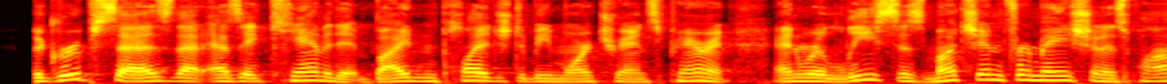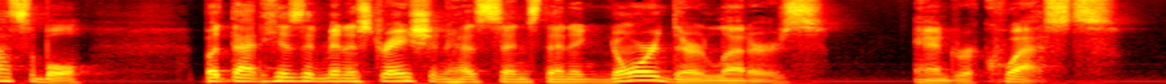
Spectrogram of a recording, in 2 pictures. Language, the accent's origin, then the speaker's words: English; United States; As an American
